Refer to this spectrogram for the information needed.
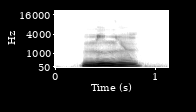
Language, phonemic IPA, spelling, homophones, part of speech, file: French, /mi.ɲɔ̃/, mignon, Mignon, adjective / noun, Fr-mignon.ogg
- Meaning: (adjective) 1. cute (of a baby, an animal, etc.) 2. cute (sexually attractive); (noun) a small pastry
